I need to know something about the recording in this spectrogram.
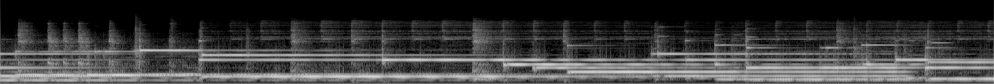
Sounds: xylophone, musical instrument, vibraphone, music

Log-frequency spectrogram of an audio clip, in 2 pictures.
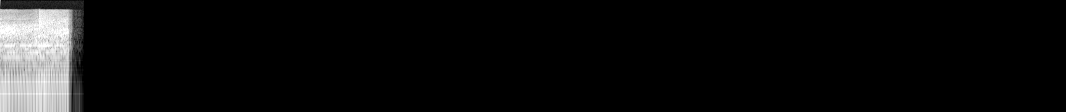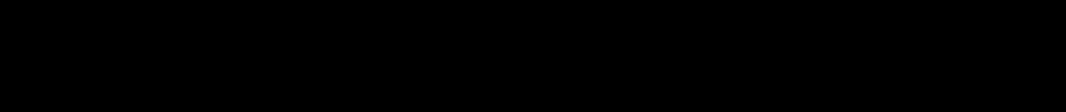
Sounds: music

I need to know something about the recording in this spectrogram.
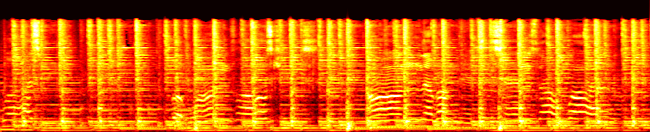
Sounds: music

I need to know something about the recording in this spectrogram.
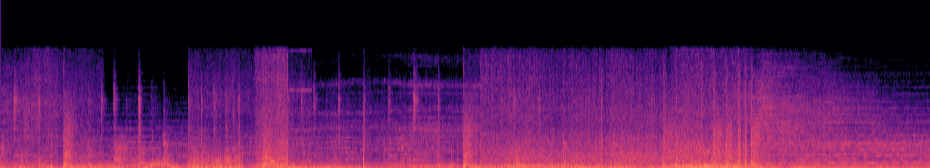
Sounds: vehicle, music

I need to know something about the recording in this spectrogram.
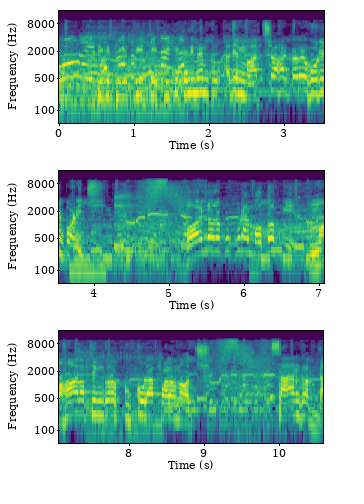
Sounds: speech, music

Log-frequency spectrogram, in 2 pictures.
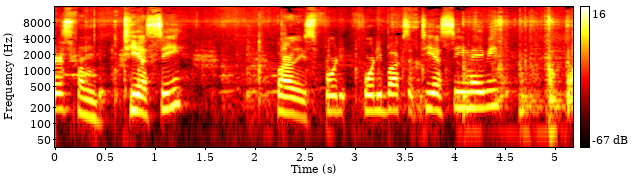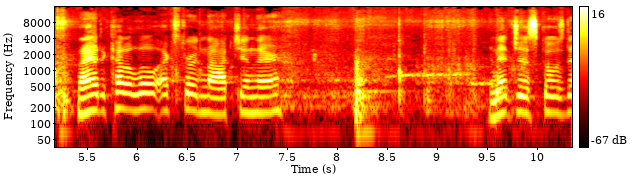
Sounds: cluck, chicken, fowl

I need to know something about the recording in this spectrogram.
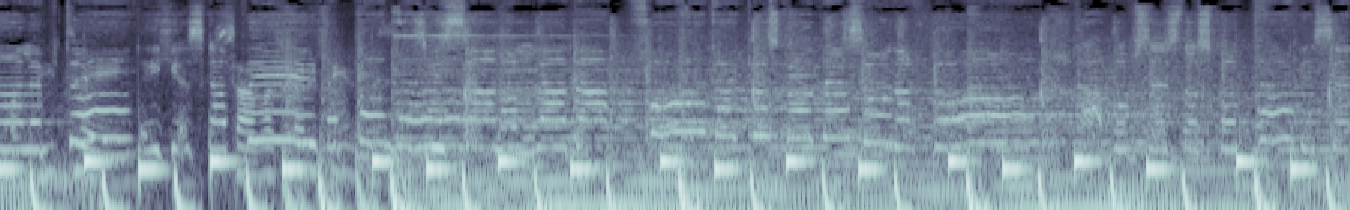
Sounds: music, afrobeat, speech

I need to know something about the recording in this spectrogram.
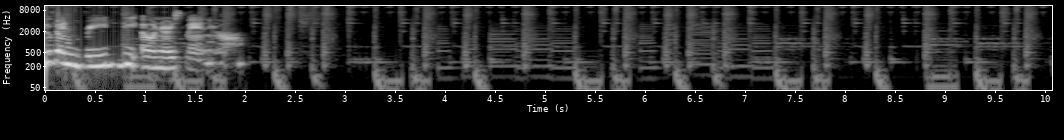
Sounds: speech, music

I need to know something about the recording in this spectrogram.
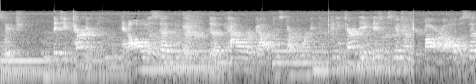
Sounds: speech, music

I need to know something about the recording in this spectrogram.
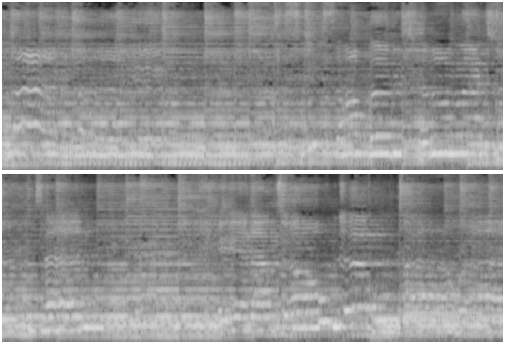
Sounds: musical instrument, music, strum, plucked string instrument, guitar

